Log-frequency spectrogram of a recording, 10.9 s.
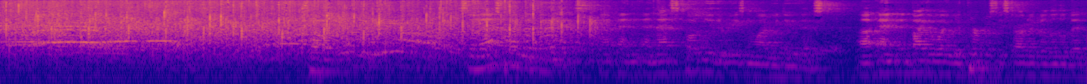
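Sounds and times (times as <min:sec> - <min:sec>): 
crowd clapping: 0:00.0 - 0:06.2
speech: 0:03.1 - 0:03.8, 0:04.7 - 0:05.8, 0:08.6 - 0:10.8.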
